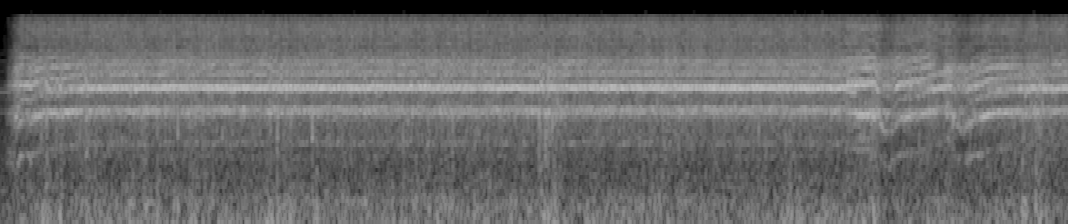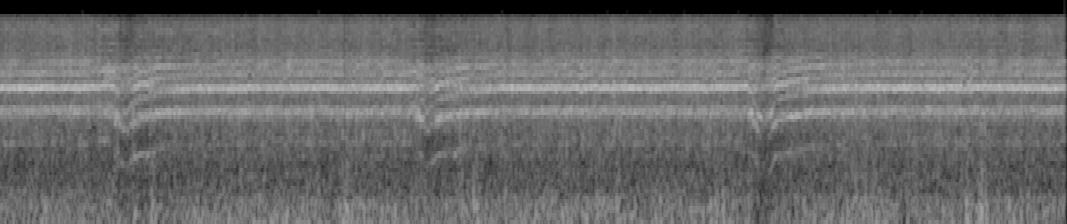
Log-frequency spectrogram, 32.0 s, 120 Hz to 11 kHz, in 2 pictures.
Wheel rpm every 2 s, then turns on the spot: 120, 160, 160, 160, 160, 160, 150, 150, 160, 150, 160, 150, 160, 140, 150, 160.
none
